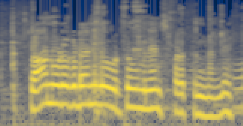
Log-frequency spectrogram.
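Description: Speech only: a person talking, with no other sound standing out.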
